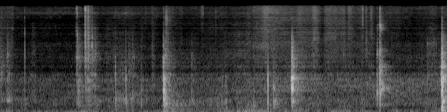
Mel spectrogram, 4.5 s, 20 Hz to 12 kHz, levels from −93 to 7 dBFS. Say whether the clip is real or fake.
fake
